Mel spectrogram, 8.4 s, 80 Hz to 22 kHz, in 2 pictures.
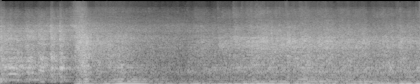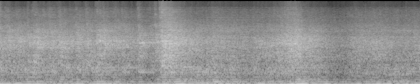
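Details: Foxbody Mustang V8 after engine work was wrapped up: catches quickly, settles into smooth even idle with a couple of light blips, no ticking or tapping from the top end; owner says that's how it's supposed to sound. Normal start and idle.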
